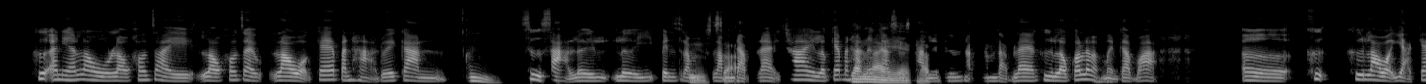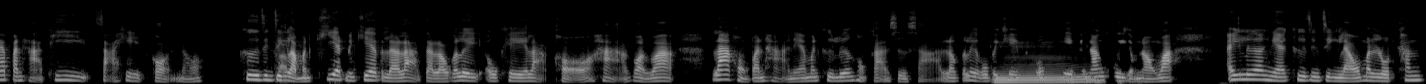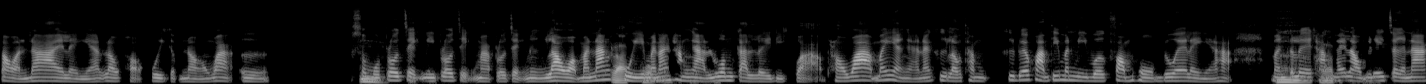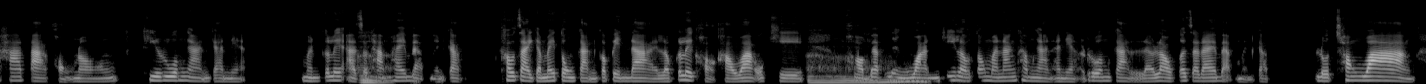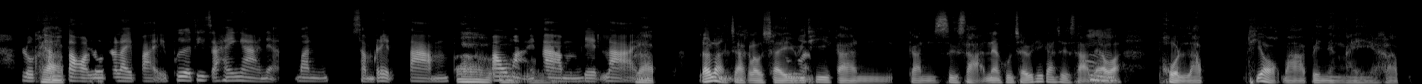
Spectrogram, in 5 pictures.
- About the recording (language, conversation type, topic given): Thai, podcast, คุณมีวิธีจัดการความเครียดในชีวิตประจำวันอย่างไรบ้าง?
- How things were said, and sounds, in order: tsk; tapping; in English: "work from home"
